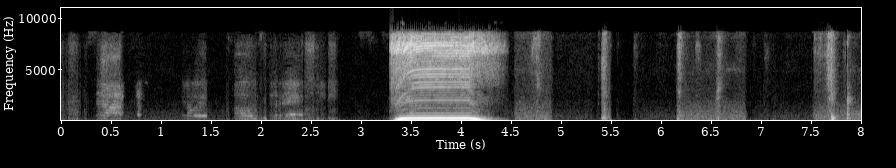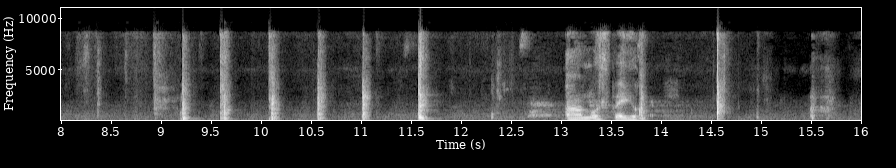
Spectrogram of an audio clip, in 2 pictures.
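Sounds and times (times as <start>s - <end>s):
loud steady tone: 3.3s - 4.4s.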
